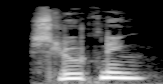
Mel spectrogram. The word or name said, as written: slutning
